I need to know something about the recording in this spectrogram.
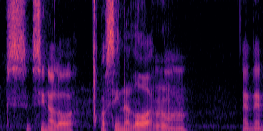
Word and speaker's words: Sinaloa: Sinaloa.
